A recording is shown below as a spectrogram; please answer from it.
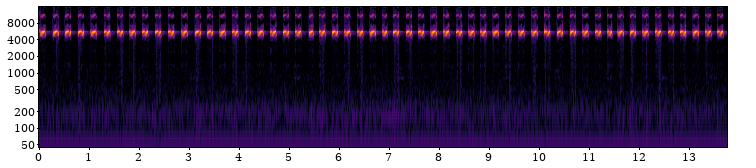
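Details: Continuous chirping from a male cricket: crisp, shrill pulses repeated at a steady pace of about four per second for the whole stretch. No wind, voices or other animals are audible.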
